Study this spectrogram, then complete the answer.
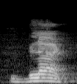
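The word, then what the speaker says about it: blood: है heart rate and ब्लड, double O का उच्चारण अ के रूप में हुआ है ब्लड, pray S यू आर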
